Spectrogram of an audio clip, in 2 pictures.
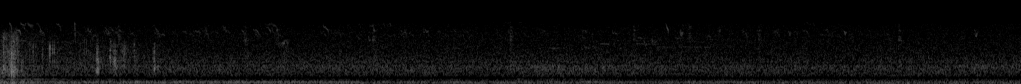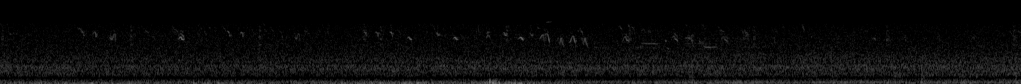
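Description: The echo of a .22-250 rifle shot dies away at the start, leaving faint outdoor quiet with a low steady rumble. There are a few faint clicks about a second in, and scattered faint high chirps in the middle.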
